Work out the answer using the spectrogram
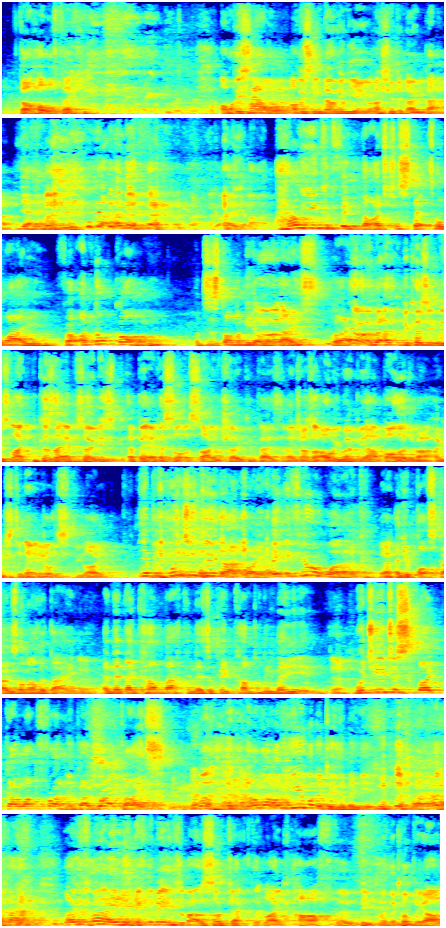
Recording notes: Live at EGX Rezzed 2019.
